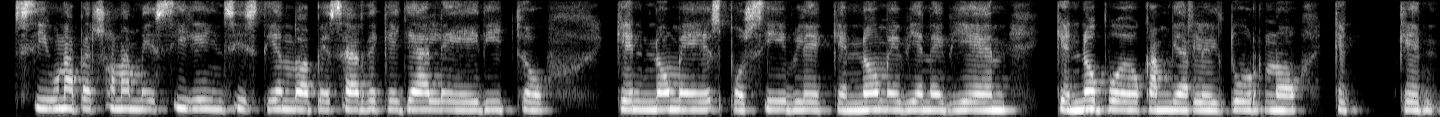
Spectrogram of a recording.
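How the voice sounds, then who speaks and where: A woman's voice: medium pitch, dark tone. A woman, a guest expert patiently explaining assertiveness techniques and acting out example dialogues. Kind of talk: explanatory talk with acted examples.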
